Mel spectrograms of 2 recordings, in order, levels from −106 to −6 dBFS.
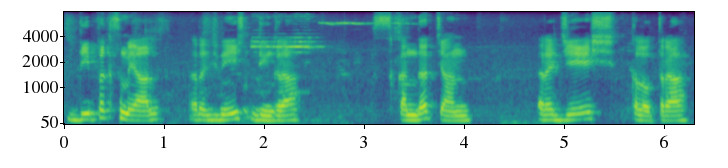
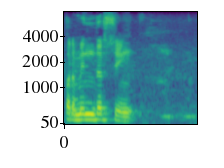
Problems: none marked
